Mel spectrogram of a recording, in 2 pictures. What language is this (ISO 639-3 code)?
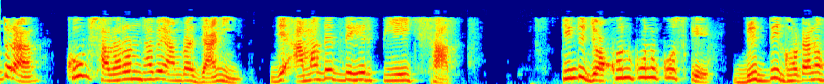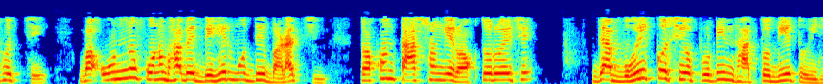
ben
